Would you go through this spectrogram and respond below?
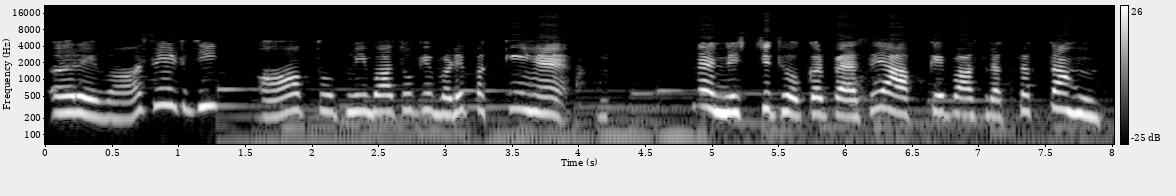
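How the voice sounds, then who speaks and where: A woman acts out a trusting landlord in a cartoon moral tale. The voice is on the high side, formal and deferential, earnest in its courtesy. Soft music runs underneath. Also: measured pace. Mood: pleased, grateful. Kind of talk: Hindi moral-story cartoon dialogue. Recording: faint music behind the voice.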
